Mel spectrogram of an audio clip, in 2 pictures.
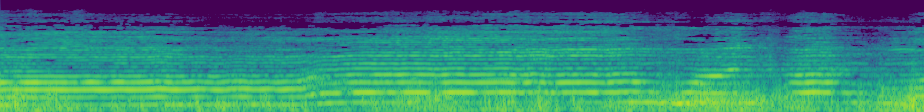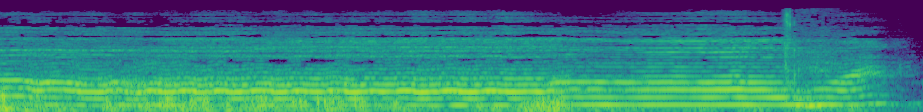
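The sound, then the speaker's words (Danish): A mosque call to prayer sung over a loudspeaker on a football pitch in Gellerupparken, Aarhus: long, held melodic notes that step between pitches, steady and fairly loud, with a faint outdoor hum underneath. “Øhm, det var lyden fra en højtaler på en boldbane i Gellerupparken i Aarhus, hvor Fredens måske kaldte til bøn.”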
